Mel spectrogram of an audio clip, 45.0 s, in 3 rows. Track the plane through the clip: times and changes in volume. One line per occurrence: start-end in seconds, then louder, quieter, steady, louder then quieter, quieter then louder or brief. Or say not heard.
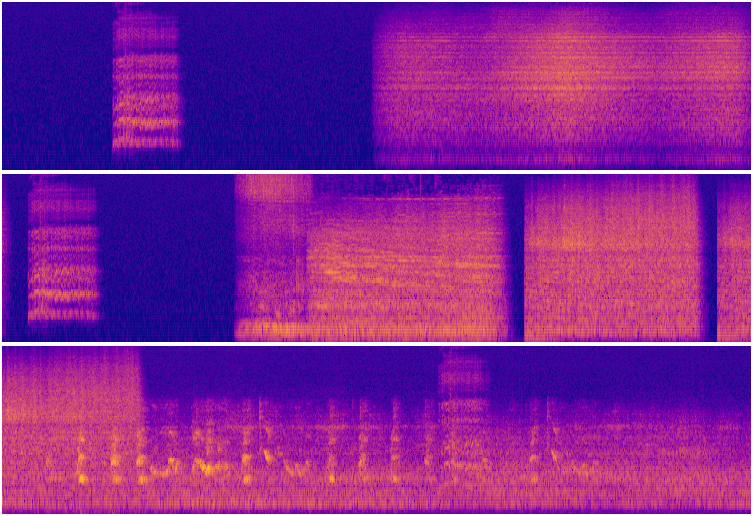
7.4-15.1 louder then quieter
19.6-44.9 quieter.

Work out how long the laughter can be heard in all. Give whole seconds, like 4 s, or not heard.
4 s.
